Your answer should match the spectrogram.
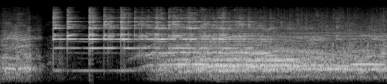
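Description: A hand bell, called the freedom bell, rings with several quick clanging strokes, its bright metallic tone lingering and shimmering afterward over a noisy crowd cheering in the background.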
